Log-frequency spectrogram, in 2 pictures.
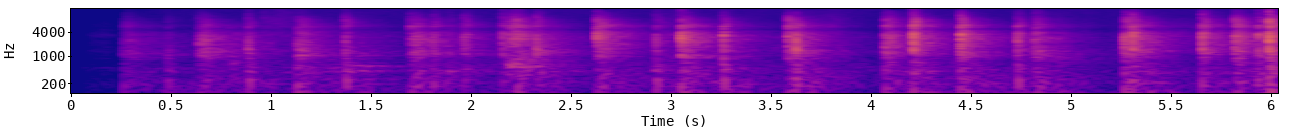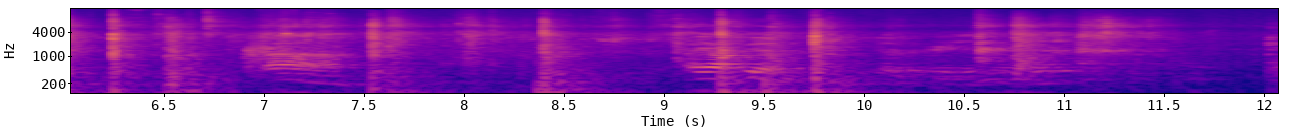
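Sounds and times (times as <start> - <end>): basketball bouncing on hard floor: 0.2 - 11.2.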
